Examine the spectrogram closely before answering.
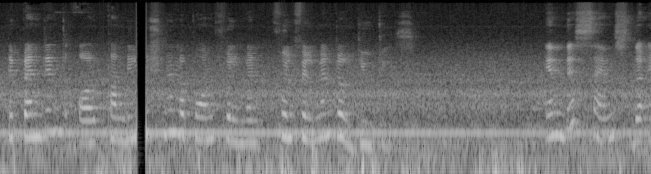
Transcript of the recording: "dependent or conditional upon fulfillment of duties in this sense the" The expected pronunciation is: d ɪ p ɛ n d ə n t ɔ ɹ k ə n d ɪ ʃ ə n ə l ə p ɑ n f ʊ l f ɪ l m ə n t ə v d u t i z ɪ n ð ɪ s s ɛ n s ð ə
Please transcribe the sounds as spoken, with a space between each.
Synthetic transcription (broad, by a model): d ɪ p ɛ n d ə n t ɔ ɹ k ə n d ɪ ʃ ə n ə l ə p ɑ n f ʊ l f ɪ l m ə n t ə v d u t i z ɪ n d ɪ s s ɛ n s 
